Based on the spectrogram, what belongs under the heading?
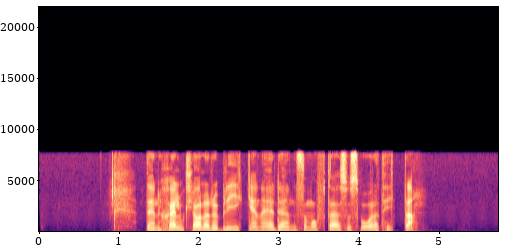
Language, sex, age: Swedish, female, 23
